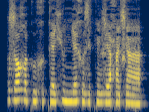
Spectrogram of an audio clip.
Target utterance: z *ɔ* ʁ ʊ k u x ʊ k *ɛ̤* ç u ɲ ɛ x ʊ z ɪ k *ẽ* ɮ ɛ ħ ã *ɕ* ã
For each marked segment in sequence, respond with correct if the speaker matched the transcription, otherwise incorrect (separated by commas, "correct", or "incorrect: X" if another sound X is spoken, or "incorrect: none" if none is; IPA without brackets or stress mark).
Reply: correct, incorrect: ɛ, correct, correct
